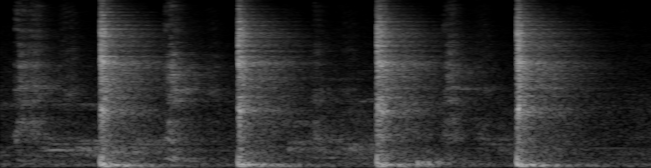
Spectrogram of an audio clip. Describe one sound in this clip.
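A loaded barbell with bumper plates thuds on a rubber floor in deadlifts.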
